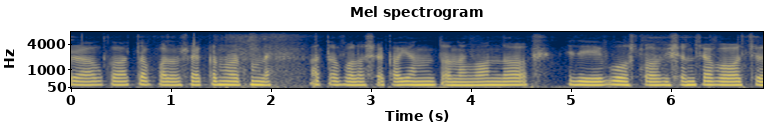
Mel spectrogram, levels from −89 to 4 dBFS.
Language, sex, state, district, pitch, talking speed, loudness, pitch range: Telugu, female, Andhra Pradesh, Chittoor, 180 Hz, 140 wpm, -12 LUFS, 175-185 Hz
